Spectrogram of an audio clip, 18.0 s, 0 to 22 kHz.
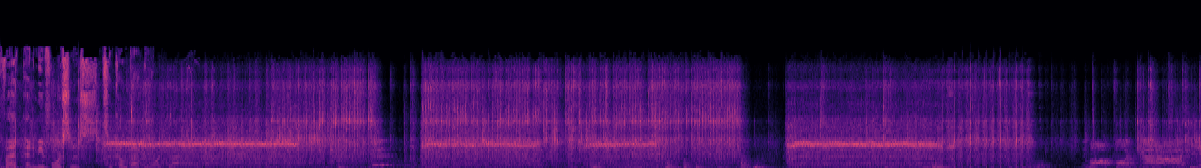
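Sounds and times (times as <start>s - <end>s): airsoft gun firing full-auto: 11.8s - 15.6s.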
